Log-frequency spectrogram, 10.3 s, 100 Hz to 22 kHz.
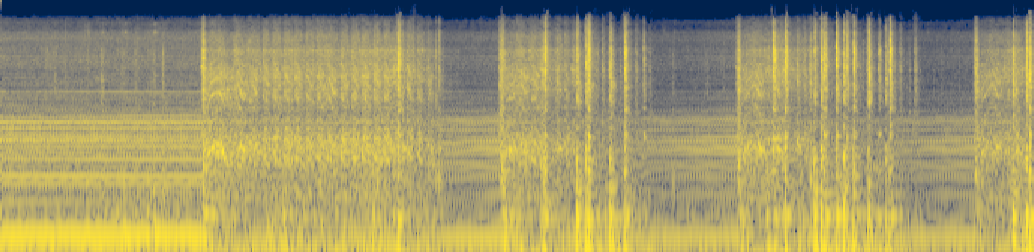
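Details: Drag car V8 with no choke and the wrong 878 CFM Pro Systems carb, cold start at about 20 degrees: slow, uneven starter churning drags on for seconds before it finally fires; a hard cold start.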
